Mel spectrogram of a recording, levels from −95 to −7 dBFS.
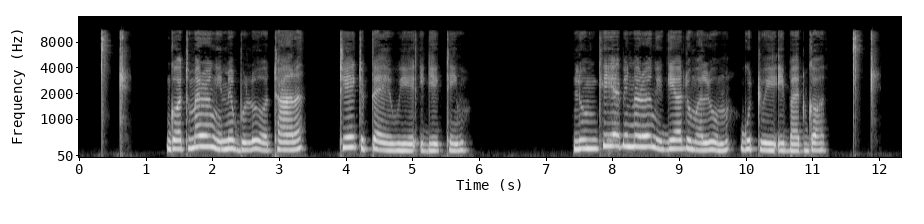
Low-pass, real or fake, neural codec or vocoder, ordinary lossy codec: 10.8 kHz; fake; codec, 24 kHz, 0.9 kbps, WavTokenizer, medium speech release version 2; AAC, 64 kbps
